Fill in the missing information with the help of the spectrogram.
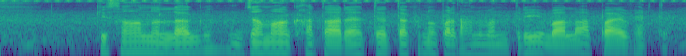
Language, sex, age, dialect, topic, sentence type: Maithili, male, 18-24, Bajjika, banking, statement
